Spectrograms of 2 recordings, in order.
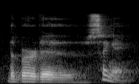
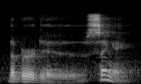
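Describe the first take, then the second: No difference in how they are said.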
